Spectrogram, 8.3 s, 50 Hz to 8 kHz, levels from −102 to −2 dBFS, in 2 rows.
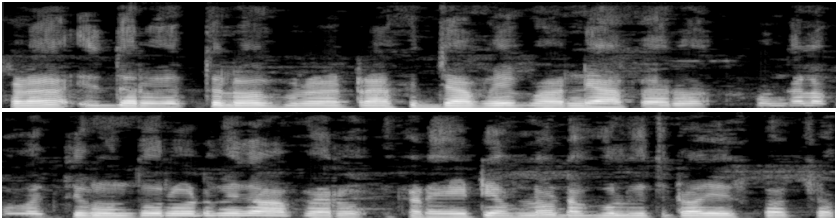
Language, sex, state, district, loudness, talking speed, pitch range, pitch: Telugu, male, Andhra Pradesh, Anantapur, -20 LUFS, 150 wpm, 135-145 Hz, 140 Hz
